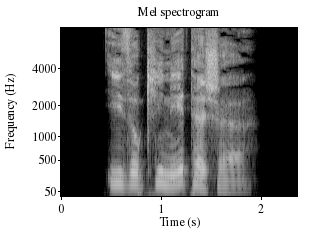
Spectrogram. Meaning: inflection of isokinetisch: 1. strong/mixed nominative/accusative feminine singular 2. strong nominative/accusative plural 3. weak nominative all-gender singular
- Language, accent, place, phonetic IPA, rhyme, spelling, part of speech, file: German, Germany, Berlin, [izokiˈneːtɪʃə], -eːtɪʃə, isokinetische, adjective, De-isokinetische.ogg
